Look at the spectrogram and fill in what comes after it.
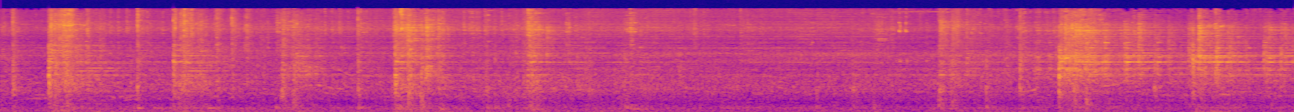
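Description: Passenger train coaches rolling past, wheels knocking over the rail joints about once a second, with a quieter stretch in the middle and more knocks near the end.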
